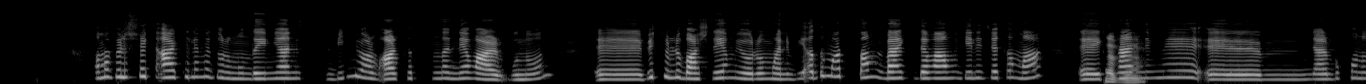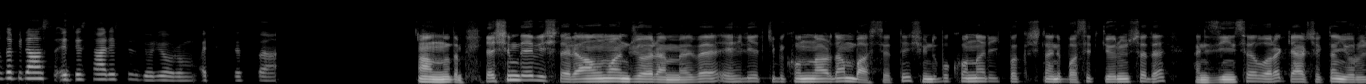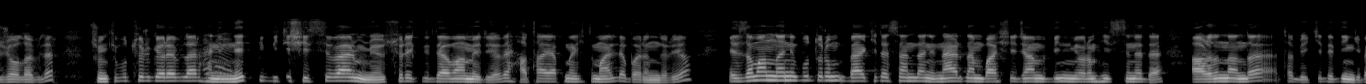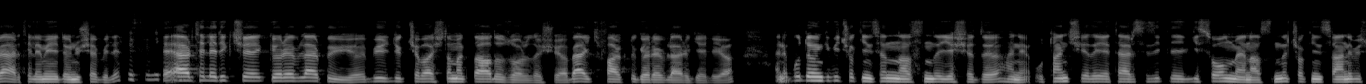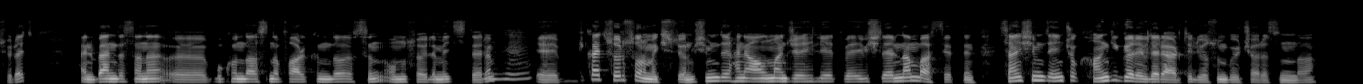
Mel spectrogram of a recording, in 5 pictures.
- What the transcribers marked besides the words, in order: tapping
- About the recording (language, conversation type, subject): Turkish, advice, Görevleri sürekli bitiremiyor ve her şeyi erteliyorsam, okulda ve işte zorlanırken ne yapmalıyım?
